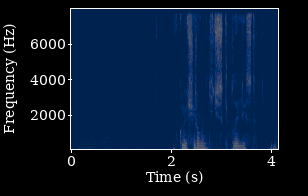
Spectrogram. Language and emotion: Russian, neutral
